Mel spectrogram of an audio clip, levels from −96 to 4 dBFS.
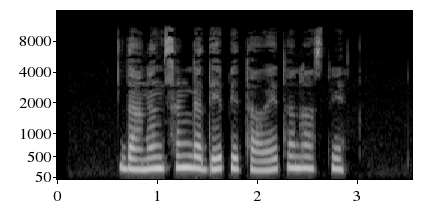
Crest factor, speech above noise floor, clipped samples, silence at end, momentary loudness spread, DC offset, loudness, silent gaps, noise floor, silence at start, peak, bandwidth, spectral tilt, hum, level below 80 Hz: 16 dB; 50 dB; under 0.1%; 0.7 s; 9 LU; under 0.1%; -26 LUFS; none; -76 dBFS; 0.6 s; -12 dBFS; 11 kHz; -5 dB/octave; none; -80 dBFS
